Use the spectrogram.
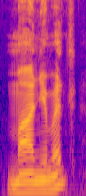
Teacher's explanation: pour mot monument il tombé sur premier syllabe là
